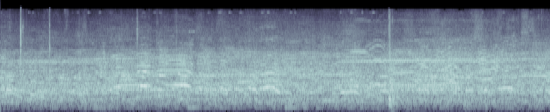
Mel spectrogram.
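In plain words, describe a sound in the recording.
A large outdoor crowd cheers and shouts loudly.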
